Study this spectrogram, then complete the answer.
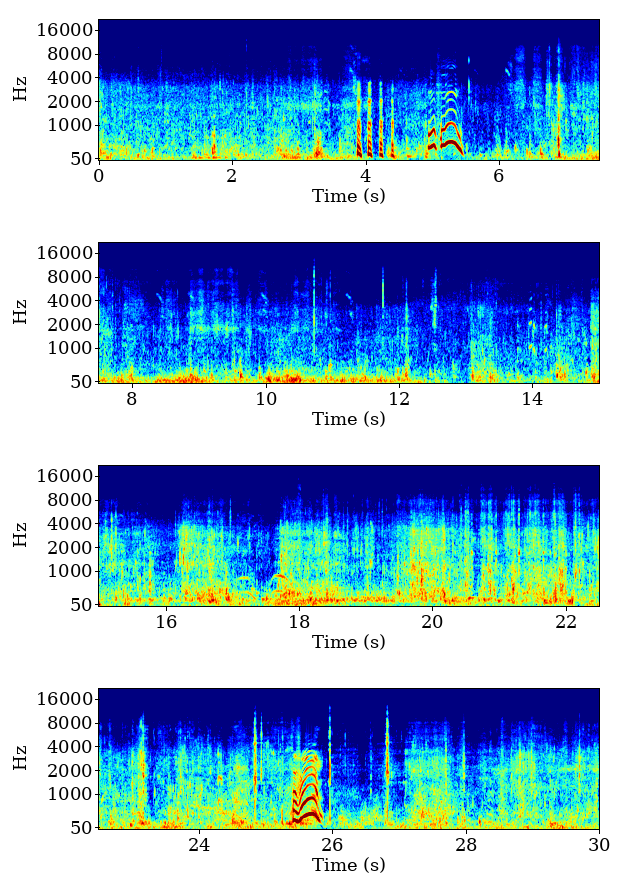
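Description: Small waves slap against a hull.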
